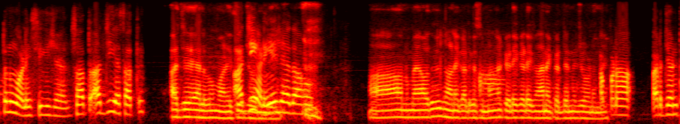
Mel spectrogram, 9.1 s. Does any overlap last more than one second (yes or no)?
no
